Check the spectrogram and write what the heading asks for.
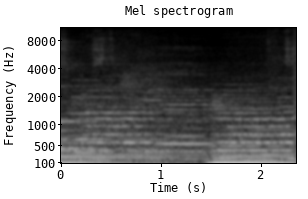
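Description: A man singing a slow worship song with sustained notes, accompanied by a Casio keyboard played in a piano voice; a new low chord comes in about one and a half seconds in.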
